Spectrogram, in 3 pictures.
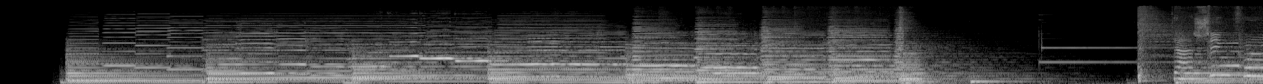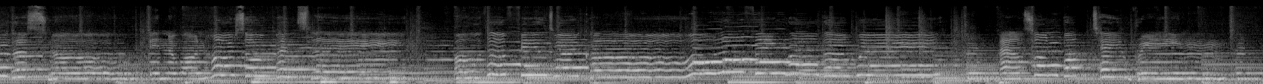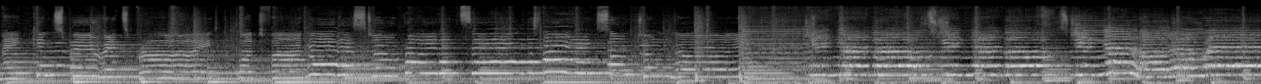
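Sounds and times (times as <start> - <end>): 
christmas song for children: 1.0 - 9.5, 10.4 - 37.8.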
